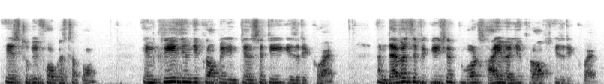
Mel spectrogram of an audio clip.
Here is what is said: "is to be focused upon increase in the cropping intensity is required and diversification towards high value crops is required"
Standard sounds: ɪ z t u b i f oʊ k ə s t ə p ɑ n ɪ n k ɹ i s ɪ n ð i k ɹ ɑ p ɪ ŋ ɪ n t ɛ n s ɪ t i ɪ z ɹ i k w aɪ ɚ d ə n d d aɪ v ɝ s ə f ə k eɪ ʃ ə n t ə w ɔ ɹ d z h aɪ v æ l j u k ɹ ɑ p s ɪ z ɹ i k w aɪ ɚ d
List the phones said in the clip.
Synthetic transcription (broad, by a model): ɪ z t u b i f oʊ k ə s t ə p ɑ n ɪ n k ɹ i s ɪ n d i k ɹ ɑ p ɪ ŋ ɪ n t ɛ n s ɪ t i ɪ z ɹ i k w aɪ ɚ d ə n d d aɪ v ɝ s ə f ə k eɪ ʃ ə n t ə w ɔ ɹ d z h aɪ v æ l j u k ɹ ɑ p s ɪ z ɹ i k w aɪ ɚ d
